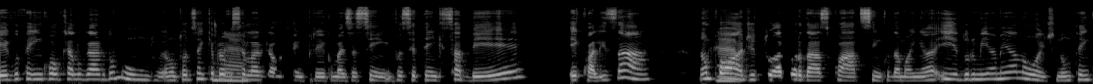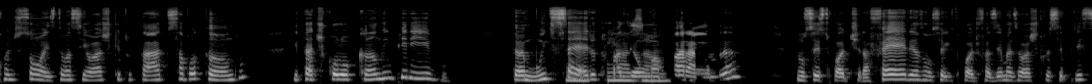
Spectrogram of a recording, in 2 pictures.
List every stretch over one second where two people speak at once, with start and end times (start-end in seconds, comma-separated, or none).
16.4-17.6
